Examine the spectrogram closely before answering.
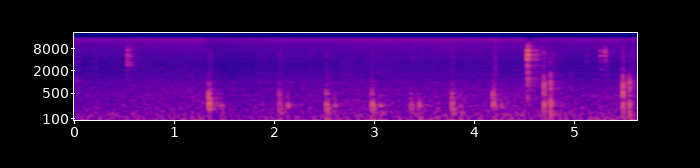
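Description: A string of soft, low thumps, about two a second and uneven, over a steady low hum, with a couple of sharper knocks near the end.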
